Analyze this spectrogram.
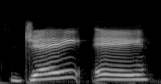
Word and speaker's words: jagoff: I'm going to spell it before I attempt to say it. Okay. JAGOFF.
